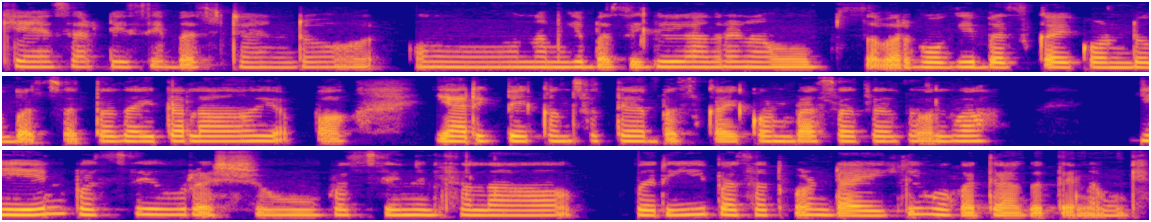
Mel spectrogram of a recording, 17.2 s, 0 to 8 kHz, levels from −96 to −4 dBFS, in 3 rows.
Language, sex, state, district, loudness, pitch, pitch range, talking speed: Kannada, female, Karnataka, Mysore, -19 LUFS, 220 Hz, 210-225 Hz, 135 wpm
